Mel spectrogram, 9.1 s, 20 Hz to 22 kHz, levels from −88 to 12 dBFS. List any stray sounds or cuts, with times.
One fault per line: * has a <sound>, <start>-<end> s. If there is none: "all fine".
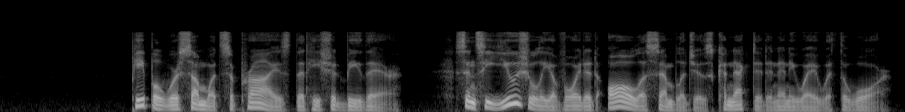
all fine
